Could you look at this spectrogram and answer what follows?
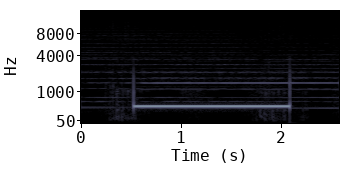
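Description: A steady electronic phone tone from the video game Broken Sword 5 sounds as a single sustained beep of about one and a half seconds, loud and clean against quiet background murmur.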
